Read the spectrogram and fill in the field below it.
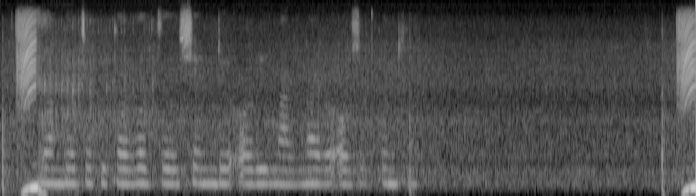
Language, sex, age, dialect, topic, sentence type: Marathi, female, 18-24, Varhadi, agriculture, question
